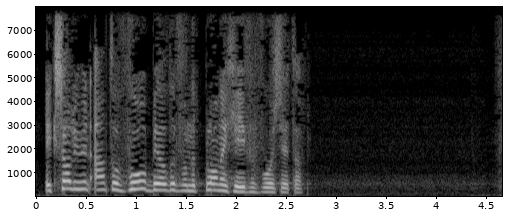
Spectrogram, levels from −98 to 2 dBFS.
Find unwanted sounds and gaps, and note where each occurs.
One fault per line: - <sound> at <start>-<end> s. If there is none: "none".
none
